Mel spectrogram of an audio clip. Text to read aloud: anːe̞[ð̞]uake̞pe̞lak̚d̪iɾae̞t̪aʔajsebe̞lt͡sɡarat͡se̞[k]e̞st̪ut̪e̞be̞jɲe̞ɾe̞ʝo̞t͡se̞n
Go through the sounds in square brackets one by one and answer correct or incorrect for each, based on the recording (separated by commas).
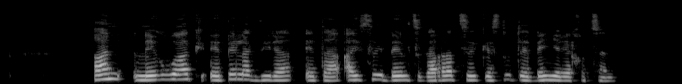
incorrect, correct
